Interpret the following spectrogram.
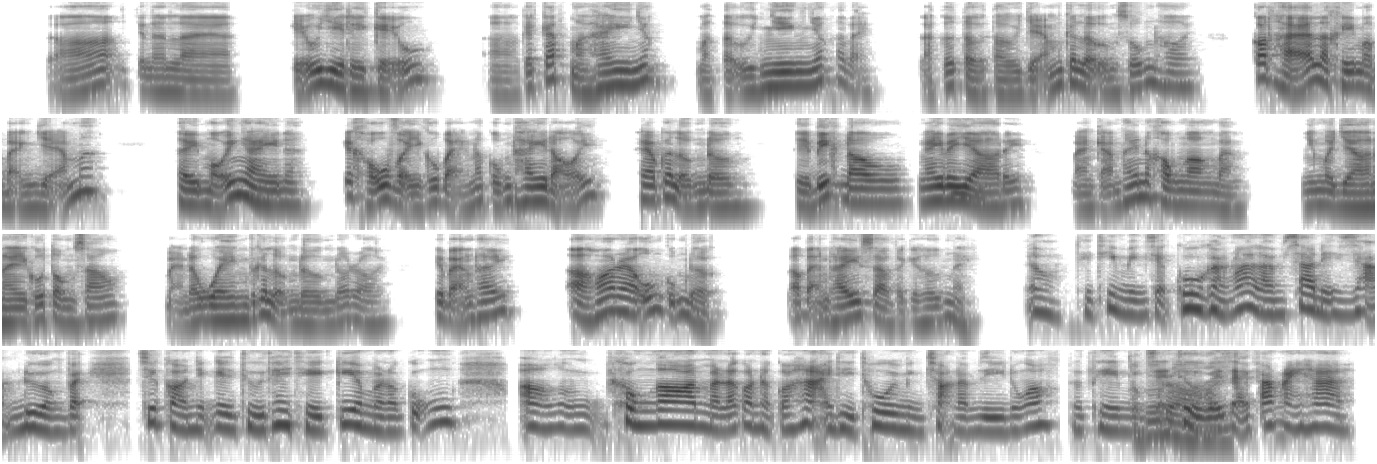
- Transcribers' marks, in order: tapping; laughing while speaking: "Đúng"
- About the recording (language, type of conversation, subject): Vietnamese, advice, Làm sao để giảm tiêu thụ caffeine và đường hàng ngày?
